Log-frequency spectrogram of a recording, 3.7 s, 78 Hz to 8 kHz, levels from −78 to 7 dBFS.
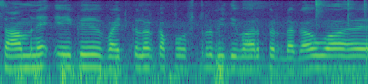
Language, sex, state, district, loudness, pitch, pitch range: Hindi, male, Haryana, Charkhi Dadri, -16 LUFS, 185 Hz, 180-195 Hz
